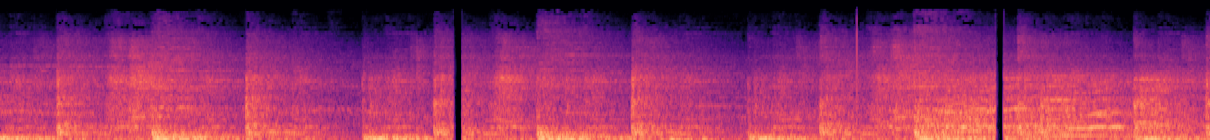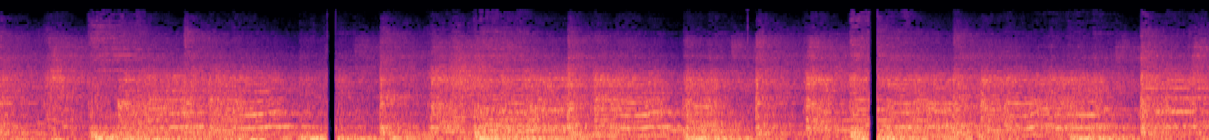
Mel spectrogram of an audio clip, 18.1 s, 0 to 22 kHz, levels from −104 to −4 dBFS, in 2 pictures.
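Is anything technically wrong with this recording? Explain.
Yes, there are two kinds of fault.

Gaps at a join of encoded pieces occur at 3.40, 7.46, 11.53 and 15.59 s, repeating every 4.0 s. Each gap lasts about 64 to 66 ms. The audio appears to have been encoded in 4-second pieces and joined without trimming, so each encoder's start-up delay and padded final frame remain. The sound drops out abruptly, with edges smeared by the codec, then resumes from where it stopped.

Bit error spikes appear at 4.18, 6.42 and 14.68 s. Each is a single sharp tick, broadband and unrelated to the surrounding sound. A flipped bit in memory or on a digital link makes the sample value jump by a power of two and immediately return. At 4.18 and 14.68 s only one sample is affected. At 6.42 s the error spans three consecutive samples, which still registers as one tick.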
